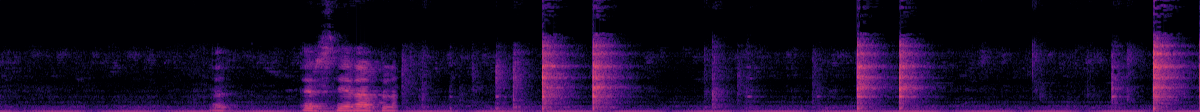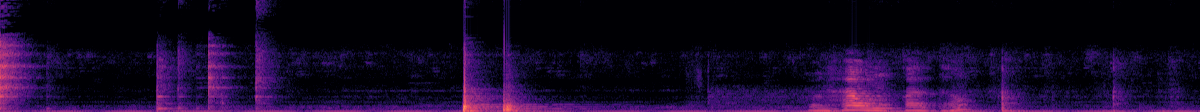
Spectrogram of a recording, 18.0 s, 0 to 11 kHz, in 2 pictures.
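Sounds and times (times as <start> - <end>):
faint low hum: 9.2 - 18.0.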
